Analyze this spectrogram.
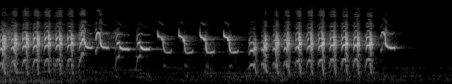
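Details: A male Nias hill myna calls to a female, used to prompt other birds to sing, giving a fast run of loud metallic notes, several per second, broken by sharply falling whistles, ending abruptly.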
